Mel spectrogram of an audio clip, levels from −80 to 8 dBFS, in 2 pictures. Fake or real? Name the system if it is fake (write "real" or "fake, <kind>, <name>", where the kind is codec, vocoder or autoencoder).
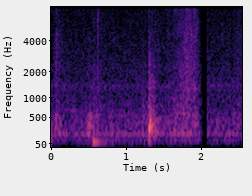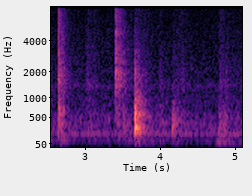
real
